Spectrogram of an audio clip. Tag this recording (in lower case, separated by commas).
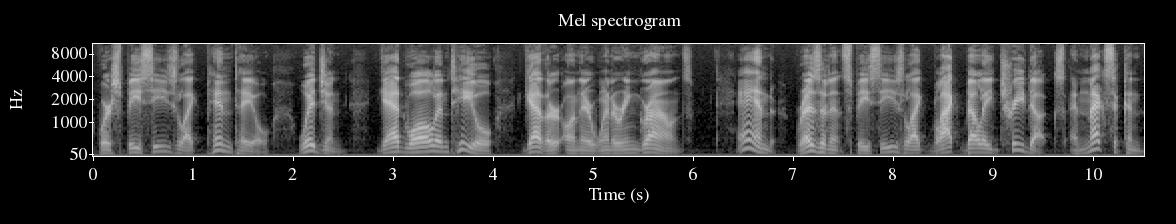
speech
